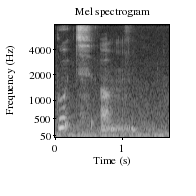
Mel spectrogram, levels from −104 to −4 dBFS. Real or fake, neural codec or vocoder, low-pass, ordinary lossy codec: real; none; none; none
